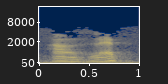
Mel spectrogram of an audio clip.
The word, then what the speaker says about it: Aleph: The P is aspirated and becomes F. Aleph, Aleph.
